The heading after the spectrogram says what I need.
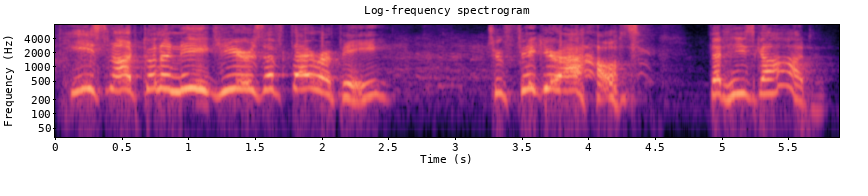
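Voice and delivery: loud, high, laughing through the words; preacher laughing at her own story. Real, not acted. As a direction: laugh it out in delight.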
